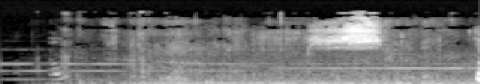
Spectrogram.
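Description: Steady music tones fade out and give way to the noisy background of a handheld phone recording outdoors, with one loud hiss lasting about half a second near three seconds in.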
